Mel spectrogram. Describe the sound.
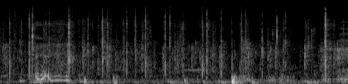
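A short burst of applause from a small group, dense irregular hand claps running steadily throughout, with some voices and a brief cheer mixed in underneath.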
